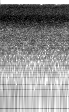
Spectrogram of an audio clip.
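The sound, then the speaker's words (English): A steady, loud hiss of escaping steam, a sound effect introducing the steam zone segment on The Ride with Royce, broad and bright like a pressurized jet, holding constant for under a second with no voices. “It's time to get into the steam zone on The Ride with Royce.”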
